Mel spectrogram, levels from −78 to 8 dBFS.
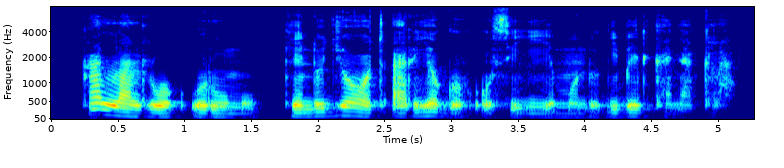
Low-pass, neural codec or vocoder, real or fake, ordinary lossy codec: none; none; real; none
